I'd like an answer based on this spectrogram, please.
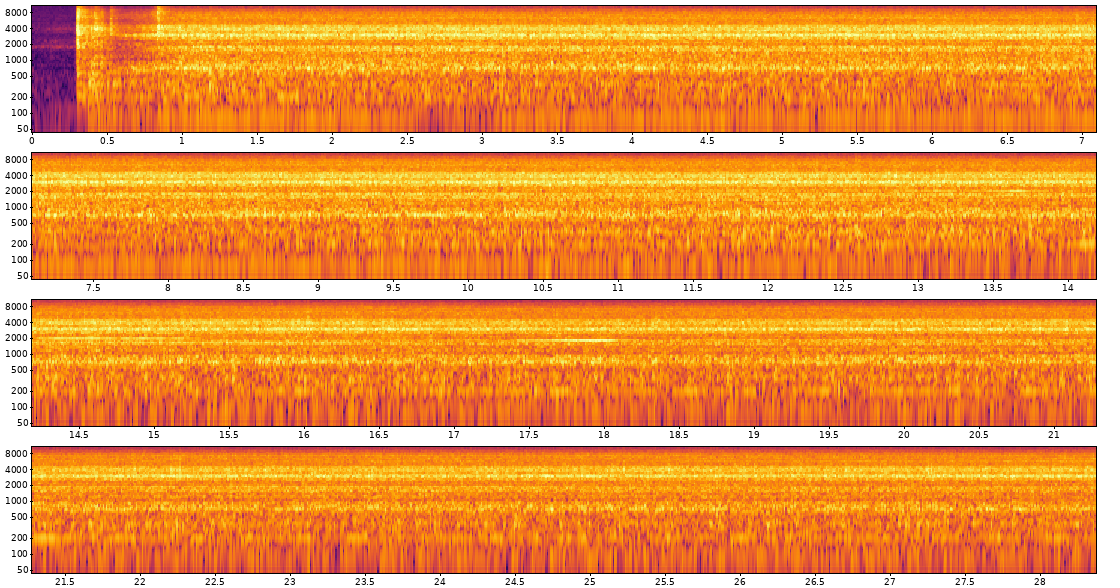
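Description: Electric bench motor switched on, belt-driving an alternator: it starts abruptly and then runs steadily with a constant whirring hum.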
